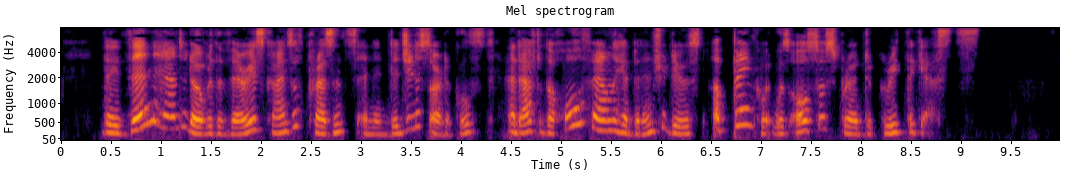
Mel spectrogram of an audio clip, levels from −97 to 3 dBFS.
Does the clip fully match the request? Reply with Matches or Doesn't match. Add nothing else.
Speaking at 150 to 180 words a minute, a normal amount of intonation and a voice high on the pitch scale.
Doesn't match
